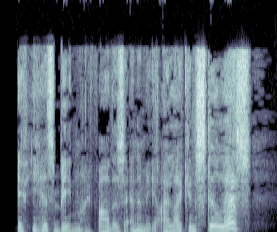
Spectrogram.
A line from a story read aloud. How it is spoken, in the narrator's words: exclaimed the now really anxious girl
